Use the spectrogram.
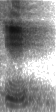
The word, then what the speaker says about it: y: saying Tyrese is that the letter y in Spanish which is pronounced e is equal to the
